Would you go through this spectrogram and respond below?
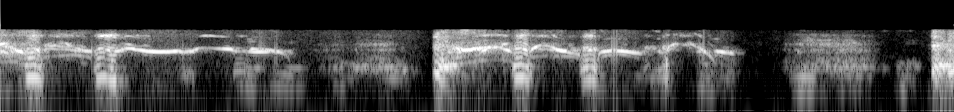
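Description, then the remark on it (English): Deep, forceful coughing, as someone takes a deep cough to cough it out, comes in two loud bursts, harsh and wheezy with strained, raspy voicing, followed by softer scattered hacking. “Now take a deep cough and cough it out.”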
